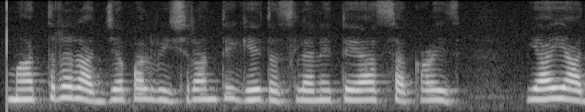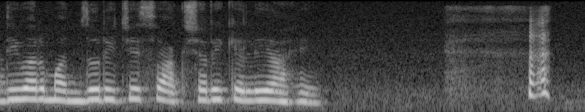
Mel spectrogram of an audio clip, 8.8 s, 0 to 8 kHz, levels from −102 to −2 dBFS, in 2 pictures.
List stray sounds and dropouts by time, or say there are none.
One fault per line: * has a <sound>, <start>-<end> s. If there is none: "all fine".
* has a laugh, 7.7-8.5 s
